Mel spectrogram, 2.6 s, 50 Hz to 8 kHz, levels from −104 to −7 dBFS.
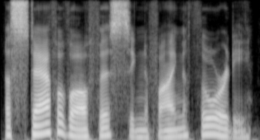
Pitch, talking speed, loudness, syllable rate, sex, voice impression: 115 Hz, 140 wpm, -22 LUFS, 5.3 syllables/s, male, masculine, adult-like, tensed, powerful, clear, fluent, cool, intellectual, friendly, reassuring, elegant, slightly wild, lively, slightly kind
